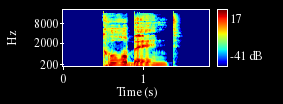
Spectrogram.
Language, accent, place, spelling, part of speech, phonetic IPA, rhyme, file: German, Germany, Berlin, kurbelnd, verb, [ˈkʊʁbl̩nt], -ʊʁbl̩nt, De-kurbelnd.ogg
- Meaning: present participle of kurbeln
